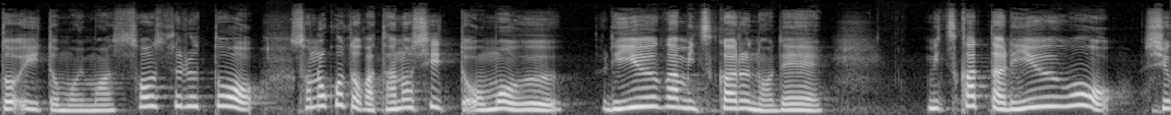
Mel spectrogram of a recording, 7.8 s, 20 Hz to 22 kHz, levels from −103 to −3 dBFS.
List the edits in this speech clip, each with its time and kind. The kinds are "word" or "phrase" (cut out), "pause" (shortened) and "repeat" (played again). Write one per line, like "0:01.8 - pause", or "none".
none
